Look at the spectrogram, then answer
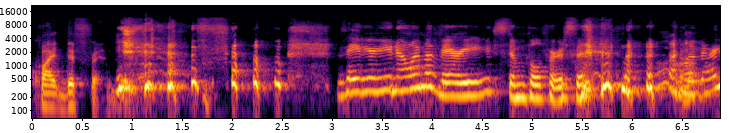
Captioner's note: laughs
